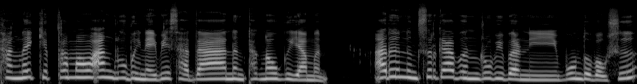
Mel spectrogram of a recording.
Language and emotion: Bodo, disgusted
